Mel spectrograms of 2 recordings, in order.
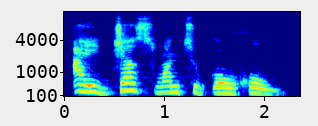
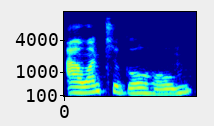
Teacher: I would say the emphasis is on just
